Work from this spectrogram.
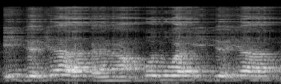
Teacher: Bila kita dah tutup ruang udara akan keluar huruf jim. Walaupun kita tak jadikan qqalah.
